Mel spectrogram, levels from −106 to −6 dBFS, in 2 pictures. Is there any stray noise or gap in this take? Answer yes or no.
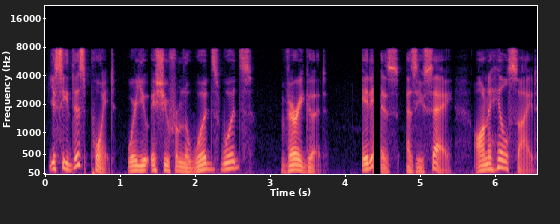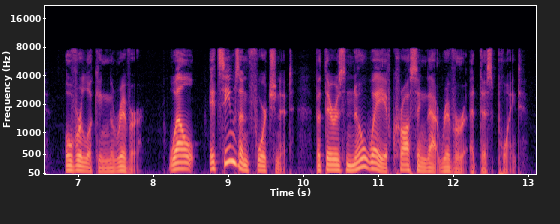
yes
